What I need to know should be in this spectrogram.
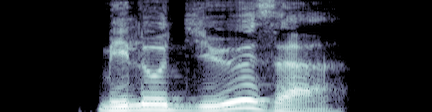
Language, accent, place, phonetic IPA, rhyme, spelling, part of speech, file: German, Germany, Berlin, [meloˈdi̯øːzɐ], -øːzɐ, melodiöser, adjective, De-melodiöser.ogg
- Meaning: 1. comparative degree of melodiös 2. inflection of melodiös: strong/mixed nominative masculine singular 3. inflection of melodiös: strong genitive/dative feminine singular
